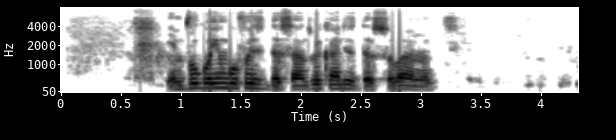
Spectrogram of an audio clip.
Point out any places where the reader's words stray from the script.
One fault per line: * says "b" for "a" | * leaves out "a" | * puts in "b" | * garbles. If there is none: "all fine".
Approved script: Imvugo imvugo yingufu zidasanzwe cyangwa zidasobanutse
* leaves out "imvugo"
* says "kandi" for "cyangwa"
